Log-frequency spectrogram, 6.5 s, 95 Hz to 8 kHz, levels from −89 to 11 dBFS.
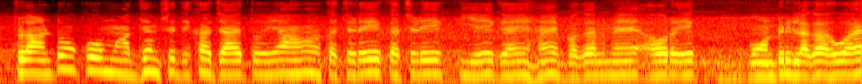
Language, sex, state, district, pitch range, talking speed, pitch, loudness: Hindi, male, Chhattisgarh, Korba, 160-170 Hz, 185 wpm, 165 Hz, -18 LUFS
